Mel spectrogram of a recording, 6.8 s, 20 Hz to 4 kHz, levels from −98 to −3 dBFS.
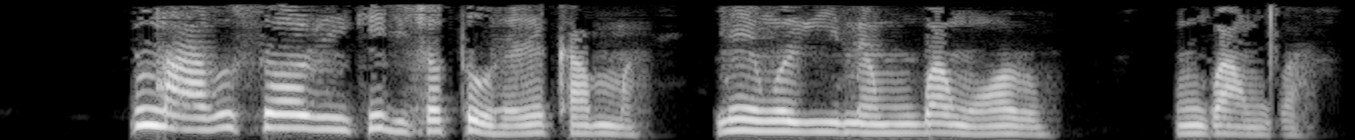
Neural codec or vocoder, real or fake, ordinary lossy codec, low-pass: none; real; AAC, 16 kbps; 3.6 kHz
